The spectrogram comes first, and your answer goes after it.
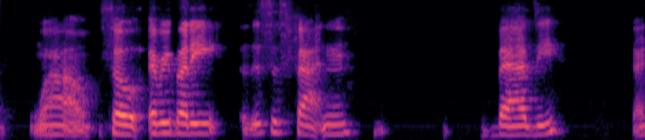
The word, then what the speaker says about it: Faten Bazzi: So everybody, this is Faten Bazzi.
